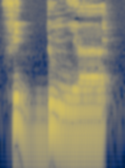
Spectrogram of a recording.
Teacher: This alif lam drops. You're going to go from here into the dal with the shadda.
